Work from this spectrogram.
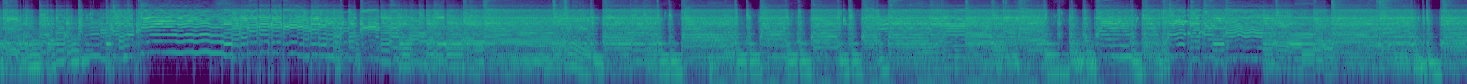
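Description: A crunchy, overdriven electric guitar through a Fractal Marshall Plexi amp preset with plate reverb plays chords and single-note lines with a roomy reverb tail, loud and continuous with no talking.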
